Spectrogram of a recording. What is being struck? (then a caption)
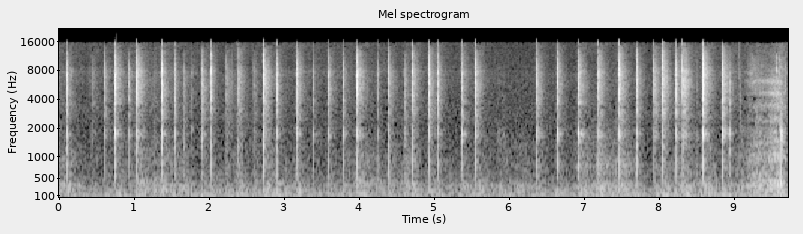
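Plastic spray bottle. A plastic spray bottle is tapped in a quick, uneven series of about forty short, bright, dry clicks with no ringing, broken by a brief pause before the tapping resumes. Near the end, the taps give way to a soft, rising rustle. This kind of plastic gives the tapping its own distinct sound.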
